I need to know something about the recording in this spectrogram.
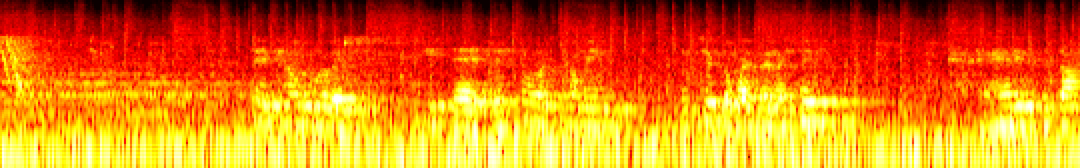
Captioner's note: via radio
